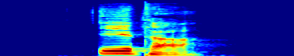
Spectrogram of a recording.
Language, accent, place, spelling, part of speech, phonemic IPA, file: German, Germany, Berlin, Eta, noun, /ˈeːta/, De-Eta.ogg
- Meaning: eta (Greek letter)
